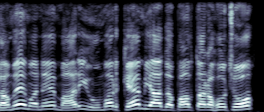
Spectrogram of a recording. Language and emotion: Gujarati, angry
